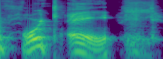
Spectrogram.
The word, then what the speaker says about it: forte: It wasn't my forte or my fort, depending on how you want to pronounce it.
